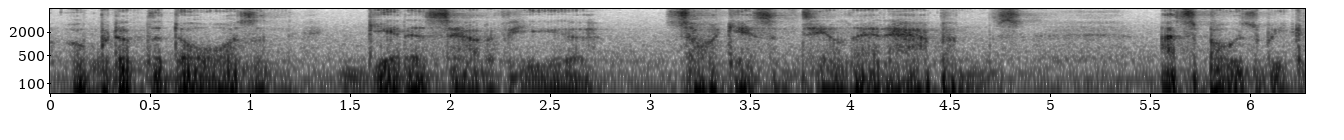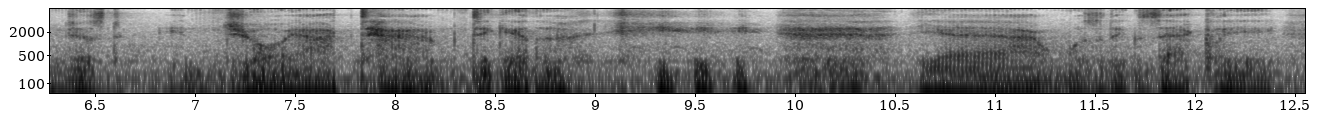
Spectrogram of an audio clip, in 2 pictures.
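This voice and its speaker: Guy doing a super gravelly boss for asmr roleplay, slow soothing murmur, gruff but caring, kinda whispery. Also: a bass voice, background noise, heavily acted. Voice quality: gravelly, breathy half-whisper. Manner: soothing, unhurried, folksy, murmured. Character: gruff but tender, protective businessman boss, adult man. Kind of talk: ASMR roleplay, intimate personal attention.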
